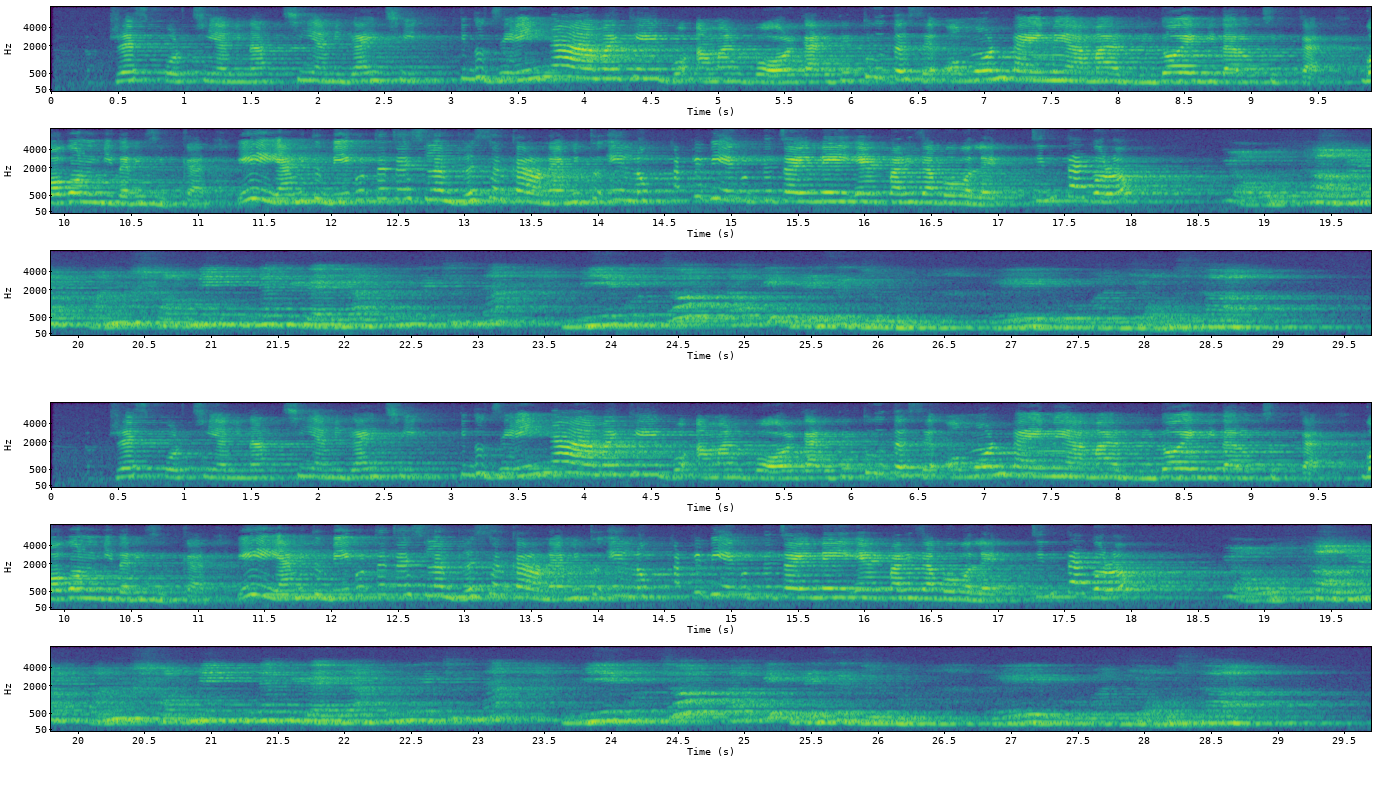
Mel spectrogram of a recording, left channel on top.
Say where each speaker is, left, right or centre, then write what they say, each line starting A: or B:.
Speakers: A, on the left; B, on the left.
A: ড্রেস পরছি আমি নাচছি আমি গাইছি কিন্তু যেই না আমাকে ব- আমার বর গাড়িতে তুলতেছে অমন টাইমে আমার হৃদয় বিদারক চিৎকার গগন বিদারী চিৎকার এই আমি তো বিয়ে করতে চাইছিলাম ড্রেসের কারণে আমি তো এই লোকটাকে বিয়ে করতে চাই নেই এর বাড়ি যাব বলে চিন্তা করো
B: কি অবস্থা মানে মানুষ স্বপ্নে কি না কি দেখে আর তুমি দেখছো কি না বিয়ে করছো তাও কি ড্রেসের জন্য হে ভগবান কি অবস্থা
